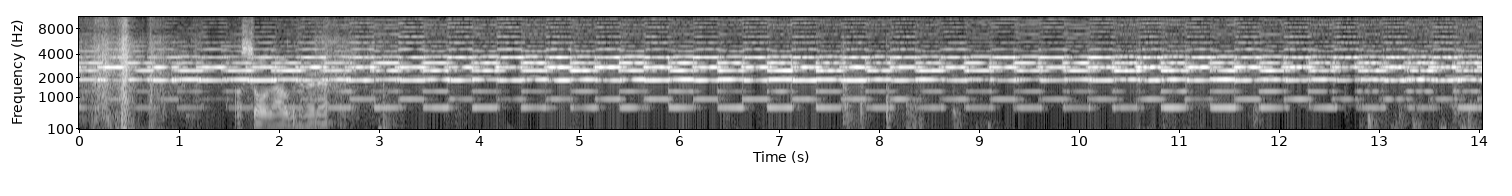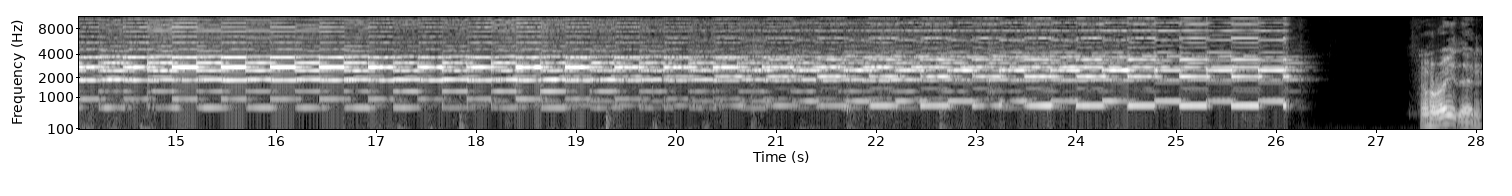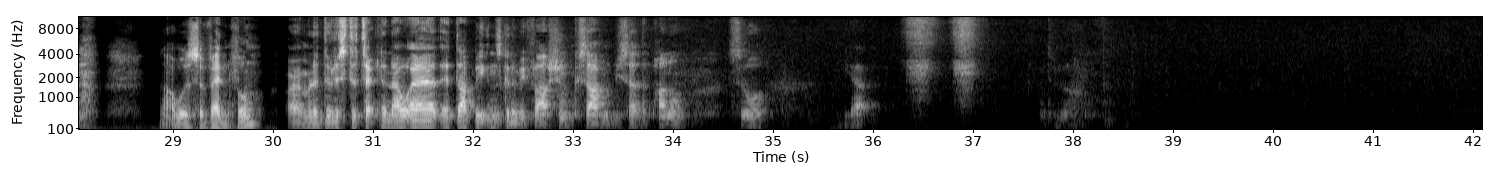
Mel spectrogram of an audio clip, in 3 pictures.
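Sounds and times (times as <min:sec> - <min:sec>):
two-tone fire alarm: 0:00.0 - 0:26.5.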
